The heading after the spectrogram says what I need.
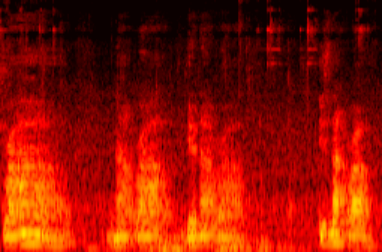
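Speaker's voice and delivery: low, quiet, halting self-correction; groping for a name. Retold or imitated. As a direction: think aloud softly, pausing between tries.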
